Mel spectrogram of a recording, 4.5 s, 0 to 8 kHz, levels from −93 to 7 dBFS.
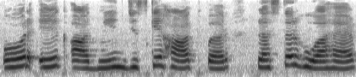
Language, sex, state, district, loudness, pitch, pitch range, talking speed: Hindi, female, Punjab, Pathankot, -14 LUFS, 265 Hz, 245-290 Hz, 120 wpm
